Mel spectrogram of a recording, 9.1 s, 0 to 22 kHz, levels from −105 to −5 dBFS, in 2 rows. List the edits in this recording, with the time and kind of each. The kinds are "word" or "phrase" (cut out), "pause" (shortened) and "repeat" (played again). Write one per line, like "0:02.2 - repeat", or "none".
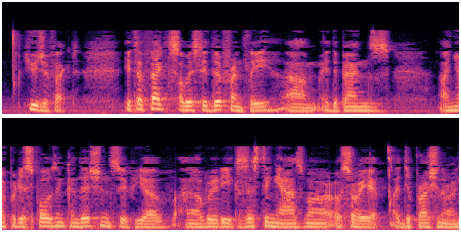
0:01.8 - word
